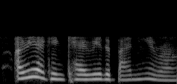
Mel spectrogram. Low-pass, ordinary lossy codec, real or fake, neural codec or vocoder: 3.6 kHz; none; fake; codec, 16 kHz, 8 kbps, FreqCodec, smaller model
